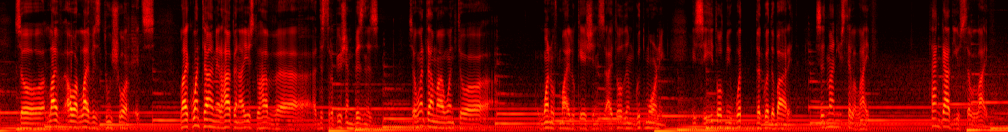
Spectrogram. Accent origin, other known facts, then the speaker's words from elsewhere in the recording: Jordan; now in United States; I'm originally from Jordan. Jordan, it's a country in the Middle East. It's very beautiful country.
